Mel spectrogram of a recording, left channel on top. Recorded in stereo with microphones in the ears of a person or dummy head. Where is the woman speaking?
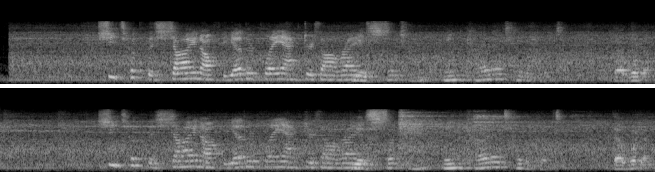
45° left (ahead or behind), 0.8 m.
